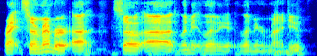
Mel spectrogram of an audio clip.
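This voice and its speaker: A man teaching a university math class remotely, halting often with restarts and fillers, and dropping wry, self-mocking asides. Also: low-pitched, vocal fry, fairly bright tone, no echo, dull audio. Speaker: math professor.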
